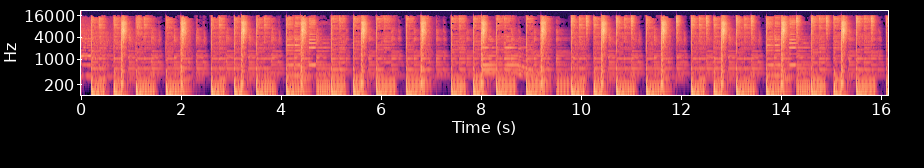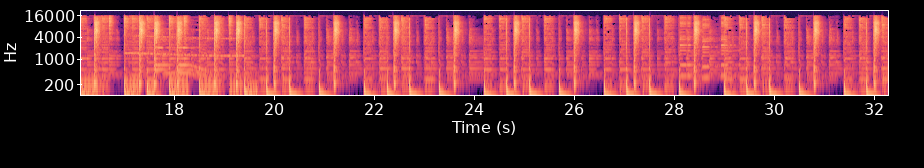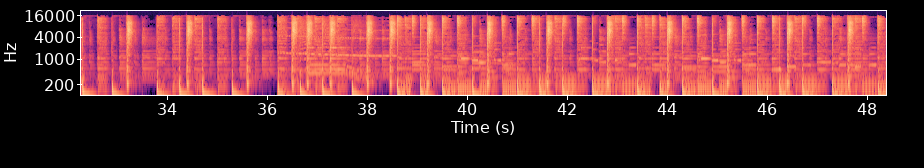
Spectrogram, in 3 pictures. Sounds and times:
Music: 0.0 - 48.3.

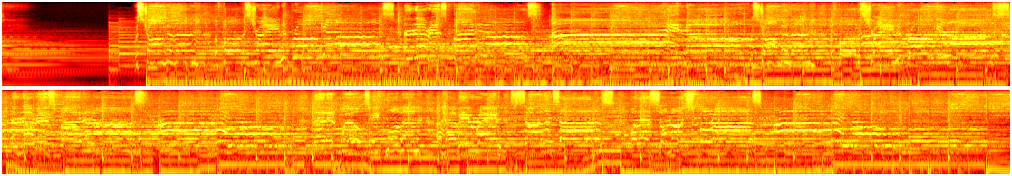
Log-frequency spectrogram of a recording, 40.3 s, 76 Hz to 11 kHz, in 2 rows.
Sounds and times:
Music: 0.0 - 40.3.

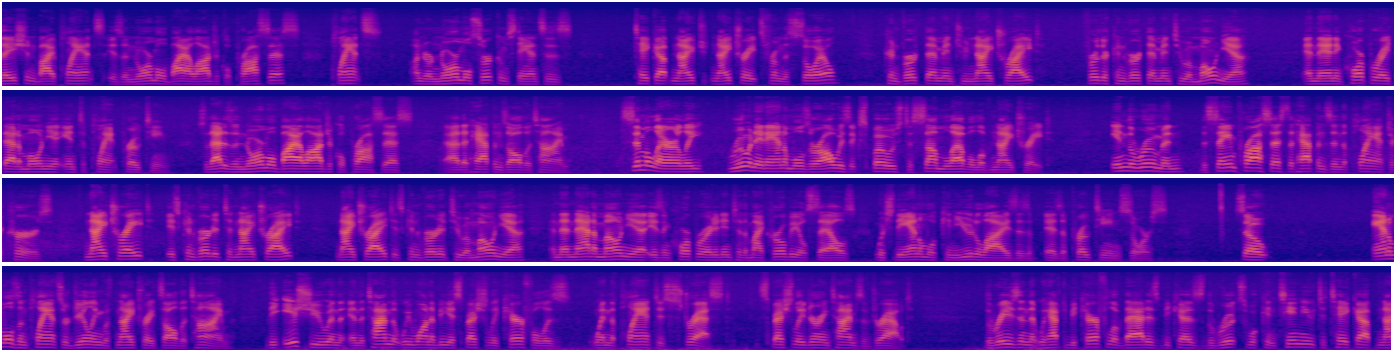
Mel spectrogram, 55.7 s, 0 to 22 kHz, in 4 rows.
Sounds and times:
Speech: 0.0 - 5.7, 6.3 - 24.4, 25.0 - 40.6, 41.6 - 50.9, 51.6 - 55.6.

